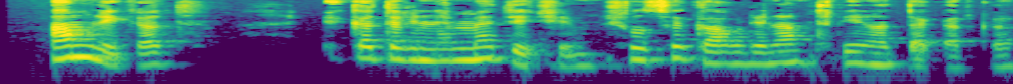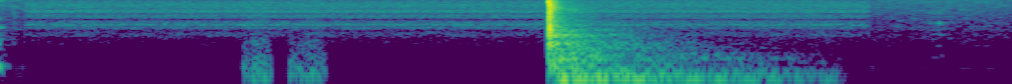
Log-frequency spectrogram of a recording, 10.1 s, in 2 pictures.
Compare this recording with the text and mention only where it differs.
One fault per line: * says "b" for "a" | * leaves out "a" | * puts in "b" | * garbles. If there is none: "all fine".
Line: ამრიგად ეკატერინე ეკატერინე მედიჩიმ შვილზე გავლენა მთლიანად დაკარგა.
* leaves out "ეკატერინე"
